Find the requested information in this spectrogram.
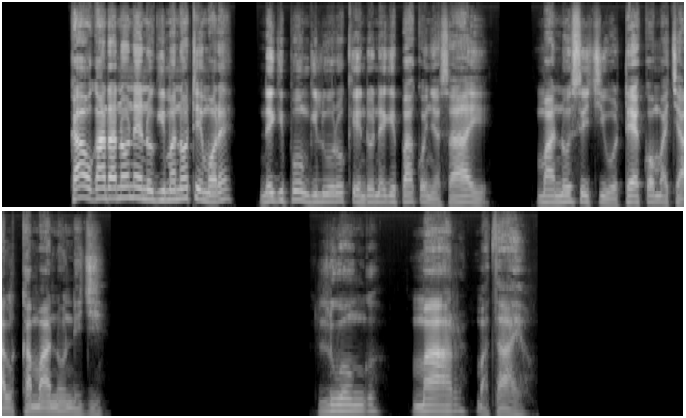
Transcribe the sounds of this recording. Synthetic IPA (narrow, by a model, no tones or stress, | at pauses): kaɔɡandanɔnɛnɔɡimanɔtɪmɔɾɛ | nɛɡipoŋɡilwoɾokendonɛɡɪpakɔɲasajɪ | manoset͡ʃiwotɛkɔmat͡ʃalkamanɔned͡ʒi | lwoŋɡ | marma̰t̪a̰jɔ̰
